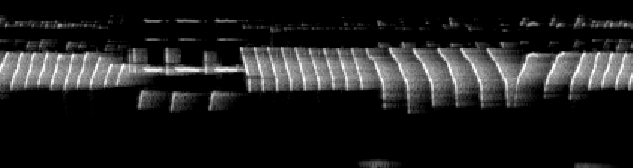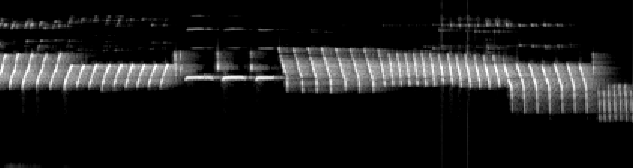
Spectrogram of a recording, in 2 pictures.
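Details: Gloster canary song used to stimulate other canaries and train young canaries to sing: a continuous run of rapid high trills and rolls, broken by flat, pure whistled notes and a few short lower chirps, with no other sounds.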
